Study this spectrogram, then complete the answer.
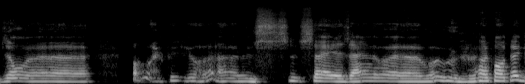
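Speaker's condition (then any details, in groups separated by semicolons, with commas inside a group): Hemiparalysis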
